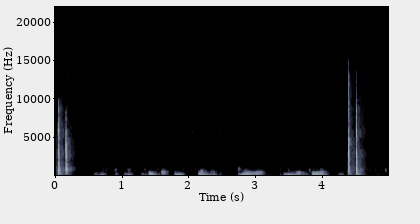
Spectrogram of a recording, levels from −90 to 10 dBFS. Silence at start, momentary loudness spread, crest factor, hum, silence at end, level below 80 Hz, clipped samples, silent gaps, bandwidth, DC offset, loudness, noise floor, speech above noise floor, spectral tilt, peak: 0.05 s; 21 LU; 32 dB; none; 0.4 s; -68 dBFS; under 0.1%; 3.32-3.36 s; 14.5 kHz; under 0.1%; -30 LUFS; -55 dBFS; 17 dB; -2.5 dB/octave; 0 dBFS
